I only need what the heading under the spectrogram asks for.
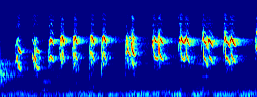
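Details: High, clipped chirps from a black-naped oriole on a masteran training recording, repeated about three times a second in a regular, pulsing series, with a faint low rumble underneath.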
